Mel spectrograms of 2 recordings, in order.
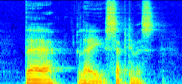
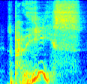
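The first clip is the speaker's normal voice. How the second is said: whispered disbelief, slow; shocked whisper; slower than usual. Acted. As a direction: breathe it in shock.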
